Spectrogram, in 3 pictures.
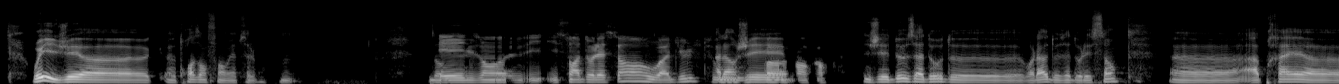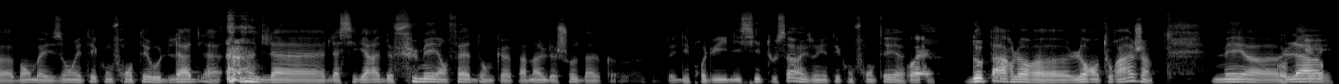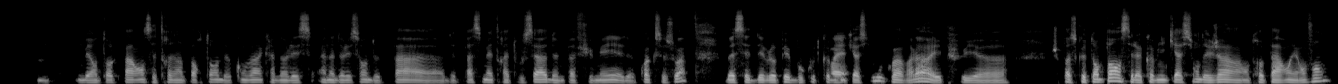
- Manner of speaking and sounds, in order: static; tapping; other background noise; throat clearing
- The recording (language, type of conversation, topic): French, unstructured, Comment convaincre un adolescent d’arrêter de fumer ?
